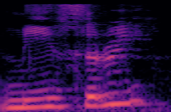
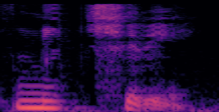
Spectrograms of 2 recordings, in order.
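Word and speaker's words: Mitsrayim: que me now nichiri some make pronounce it misery but in every it is michiri michiri means you plural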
